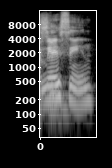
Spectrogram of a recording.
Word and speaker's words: myrcene: Is that how you say it? Myrcene? Yeah, myrcene.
